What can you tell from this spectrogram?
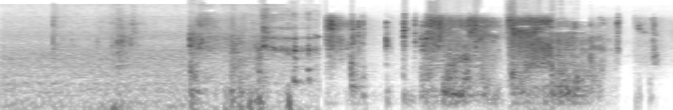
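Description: Thumps and scraping as a cat bats a round toy across a wooden floor. About three seconds in there is a sudden cut, and then louder scuffling and knocks as a cat jumps onto a table beside a laptop.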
